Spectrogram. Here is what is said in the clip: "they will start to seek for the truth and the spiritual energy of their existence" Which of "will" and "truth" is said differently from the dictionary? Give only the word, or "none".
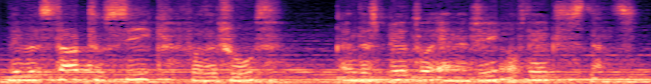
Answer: none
